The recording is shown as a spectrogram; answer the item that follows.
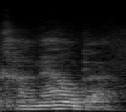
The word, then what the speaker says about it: carnauba: That's called carnauba. That's how we pronounce it.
